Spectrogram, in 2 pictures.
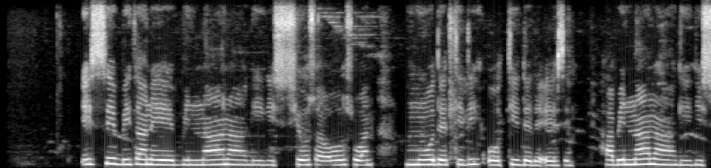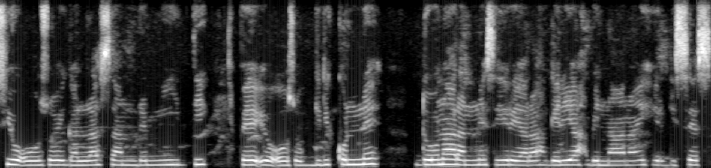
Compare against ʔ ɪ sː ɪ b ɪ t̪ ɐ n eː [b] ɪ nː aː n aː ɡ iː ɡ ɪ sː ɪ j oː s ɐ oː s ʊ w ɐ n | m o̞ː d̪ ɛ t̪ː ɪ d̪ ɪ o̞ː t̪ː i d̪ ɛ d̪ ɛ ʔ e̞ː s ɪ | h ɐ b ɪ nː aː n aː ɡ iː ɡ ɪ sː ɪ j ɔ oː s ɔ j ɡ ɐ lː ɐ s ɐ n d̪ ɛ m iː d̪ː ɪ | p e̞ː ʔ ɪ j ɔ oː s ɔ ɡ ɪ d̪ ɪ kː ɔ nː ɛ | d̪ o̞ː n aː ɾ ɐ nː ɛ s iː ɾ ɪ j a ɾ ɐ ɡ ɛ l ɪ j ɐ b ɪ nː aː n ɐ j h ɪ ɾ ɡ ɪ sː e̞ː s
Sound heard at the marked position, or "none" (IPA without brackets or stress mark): b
